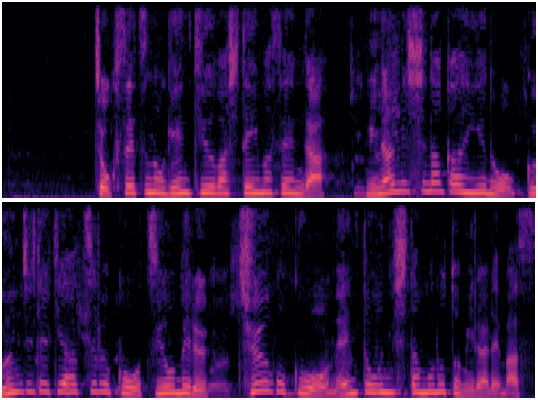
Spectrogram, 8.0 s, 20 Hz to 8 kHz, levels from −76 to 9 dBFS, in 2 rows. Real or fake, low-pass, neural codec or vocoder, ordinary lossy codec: fake; none; codec, 16 kHz, 8 kbps, FunCodec, trained on Chinese and English, 25 frames a second; none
